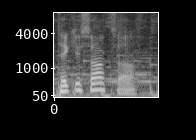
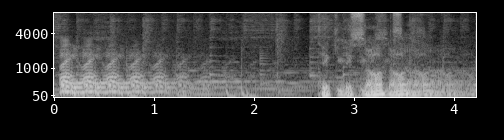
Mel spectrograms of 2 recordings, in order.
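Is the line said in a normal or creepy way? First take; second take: normal; creepy. First: It is said in a normal, plain way. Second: It is said in a creepy way.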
